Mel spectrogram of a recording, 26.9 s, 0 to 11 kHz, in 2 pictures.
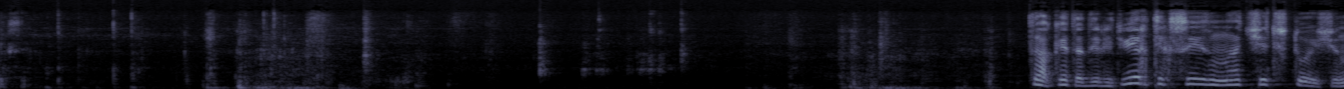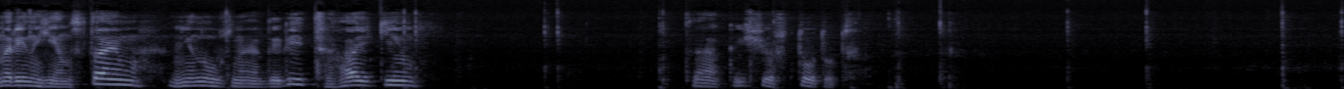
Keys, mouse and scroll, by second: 0.9 middle click, 11.6 KP_3, 12.6 click, 13.8 click, 14.7-15.8 drag, 17.6 Delete, 20.2 middle click, 22.6 shift+middle click, 24.3 click, 26.3 Delete.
